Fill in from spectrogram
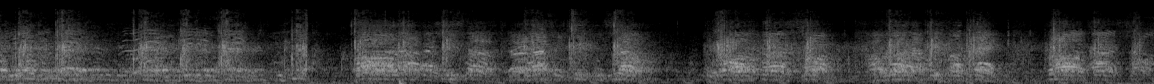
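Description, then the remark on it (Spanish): A crowd of voices shouts and chants together in loud, rhythmic bursts, rising and falling in waves with brief dips between outcries: protesters in a parliament demanding the resignation of the parliament's president, joined by Socialist and Més deputies shouting against Lesén and Proença. “Los diputados socialistas y Demés se han unido a los gritos no solo contra Lesén, sino también contra Proença.”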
